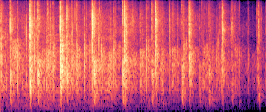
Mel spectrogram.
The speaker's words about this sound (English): A round of applause for John.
